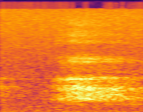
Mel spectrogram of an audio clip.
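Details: Normal breath sounds on stethoscope auscultation of the anterior chest at the fourth intercostal space, over the left upper lobe and right middle lobe, comparing sides.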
